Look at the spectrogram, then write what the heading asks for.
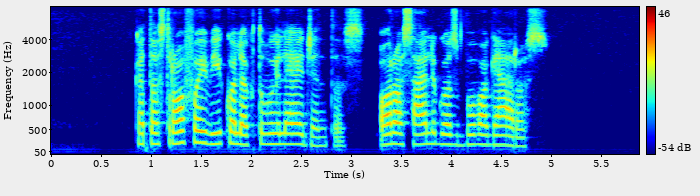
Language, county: Lithuanian, Klaipėda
